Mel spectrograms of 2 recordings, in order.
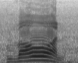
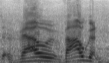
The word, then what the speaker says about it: Vaughan: Vaughn. Well, I'd call him Vaughn because apparently that's what his name is, but clearly it's actually pronounced Vaughan.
